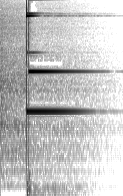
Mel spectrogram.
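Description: A single bright chime struck about half a second in, its high, clear tones ringing and fading away over about a second and a half.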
